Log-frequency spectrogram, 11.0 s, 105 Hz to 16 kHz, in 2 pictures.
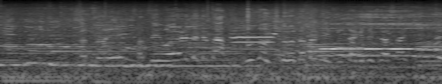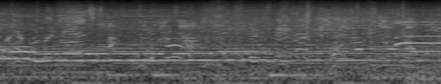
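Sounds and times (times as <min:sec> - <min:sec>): people talking: 0:00.0 - 0:11.0
slow melody over a pa: 0:00.0 - 0:11.0.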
